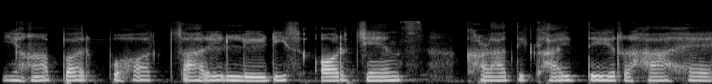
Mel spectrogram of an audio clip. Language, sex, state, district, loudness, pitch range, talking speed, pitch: Hindi, female, Jharkhand, Deoghar, -18 LUFS, 180-195 Hz, 100 wpm, 185 Hz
